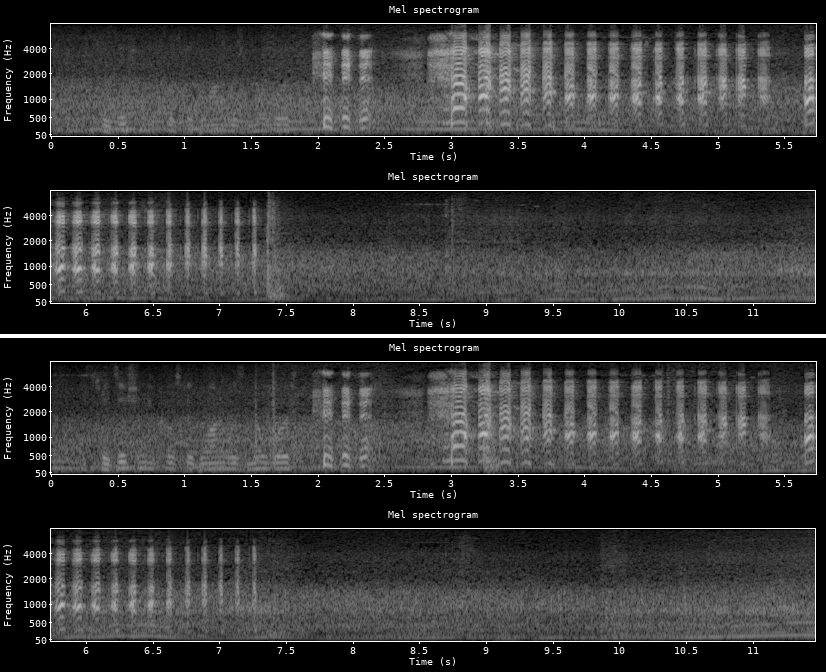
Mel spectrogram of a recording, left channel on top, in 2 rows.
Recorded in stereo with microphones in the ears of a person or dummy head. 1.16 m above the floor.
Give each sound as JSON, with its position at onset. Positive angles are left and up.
{"t": 0.2, "sound": "a man speaking", "side_deg": -70}
{"t": 2.0, "sound": "laughter", "side_deg": 20}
